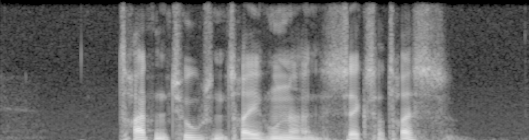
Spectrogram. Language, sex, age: Danish, male, 35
